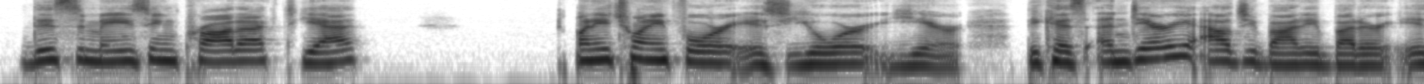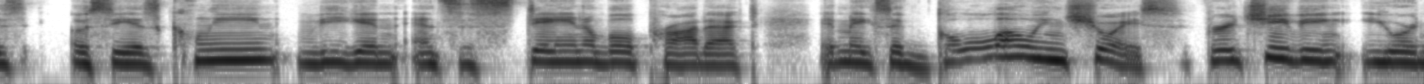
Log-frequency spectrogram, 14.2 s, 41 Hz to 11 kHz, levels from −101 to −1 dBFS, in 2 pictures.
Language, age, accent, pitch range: English, 40-59, American, 165-210 Hz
